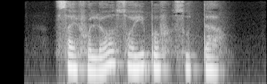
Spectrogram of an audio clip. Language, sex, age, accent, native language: Uzbek, female, 19-29, Qoraqalpog'iston, Russian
